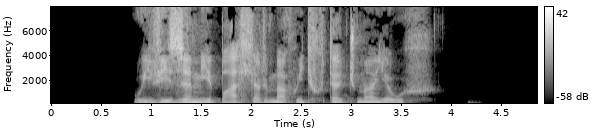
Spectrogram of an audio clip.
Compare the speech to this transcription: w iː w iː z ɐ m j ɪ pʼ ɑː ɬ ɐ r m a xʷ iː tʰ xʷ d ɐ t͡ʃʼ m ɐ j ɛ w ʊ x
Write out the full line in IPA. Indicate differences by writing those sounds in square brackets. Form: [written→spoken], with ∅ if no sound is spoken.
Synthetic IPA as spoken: w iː [w→v] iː z ɐ m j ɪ pʼ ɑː ɬ ɐ r m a xʷ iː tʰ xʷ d ɐ t͡ʃʼ m ɐ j ɛ w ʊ x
